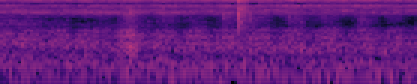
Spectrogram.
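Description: Small handheld gas torch hissing faintly as its flame is played over wet acrylic paint on a canvas, with a faint click just over a second in.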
